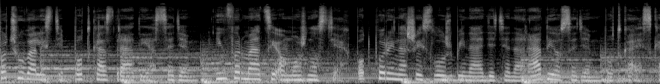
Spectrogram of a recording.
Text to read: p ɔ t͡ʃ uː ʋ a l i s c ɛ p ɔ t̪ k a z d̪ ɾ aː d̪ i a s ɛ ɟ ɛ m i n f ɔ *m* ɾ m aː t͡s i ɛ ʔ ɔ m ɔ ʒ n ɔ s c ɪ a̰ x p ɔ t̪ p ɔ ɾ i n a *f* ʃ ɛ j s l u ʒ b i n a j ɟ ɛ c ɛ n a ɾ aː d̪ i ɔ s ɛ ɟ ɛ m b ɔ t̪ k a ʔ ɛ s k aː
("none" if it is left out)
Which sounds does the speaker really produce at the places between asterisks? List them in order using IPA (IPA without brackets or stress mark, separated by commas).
none, none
